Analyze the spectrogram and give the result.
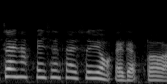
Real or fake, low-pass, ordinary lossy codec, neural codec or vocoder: fake; 7.2 kHz; Opus, 64 kbps; codec, 16 kHz, 4 kbps, FunCodec, trained on Chinese and English, 50 frames a second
